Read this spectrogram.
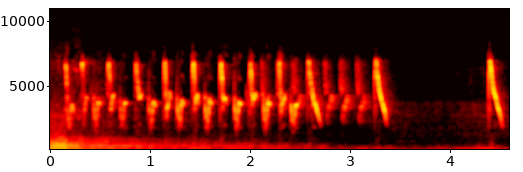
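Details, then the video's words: Ciblek (Bar-winged prinia) lure song played to provoke an answering bird: a steady run of sharp, high downslurred notes about four per second, ending in a silence and one isolated shrill note. "suara pancingan ciblek gacor, NEMBAK terus ciblek pasti NYAUT emosi dan gacor"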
